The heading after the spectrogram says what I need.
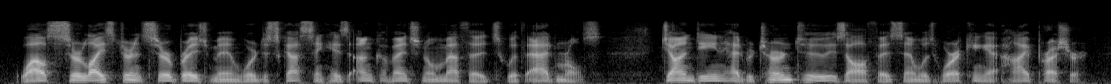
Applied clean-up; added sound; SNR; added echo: none; none; none; none.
